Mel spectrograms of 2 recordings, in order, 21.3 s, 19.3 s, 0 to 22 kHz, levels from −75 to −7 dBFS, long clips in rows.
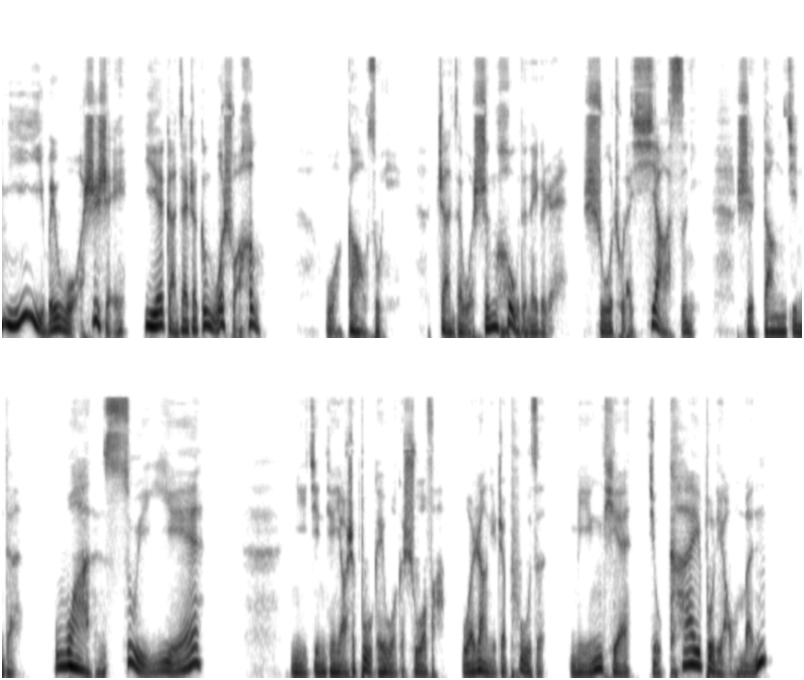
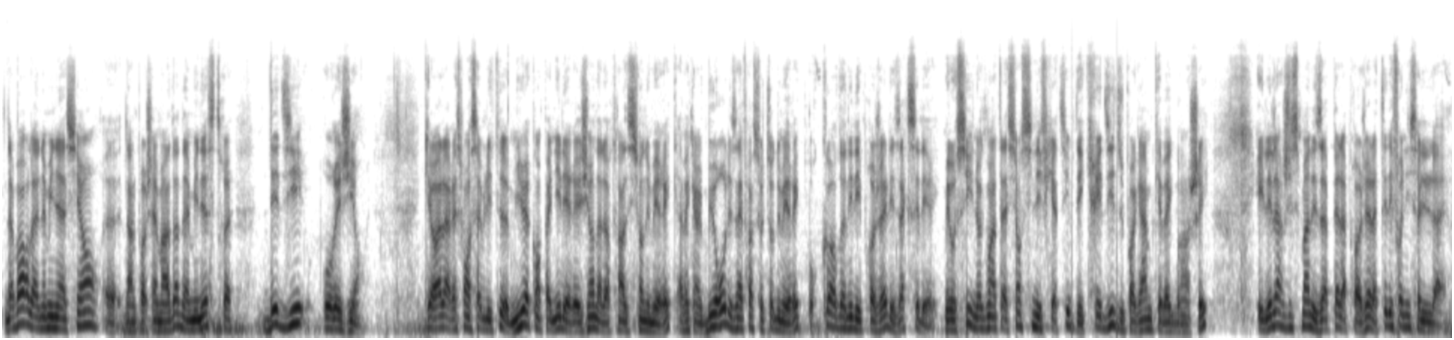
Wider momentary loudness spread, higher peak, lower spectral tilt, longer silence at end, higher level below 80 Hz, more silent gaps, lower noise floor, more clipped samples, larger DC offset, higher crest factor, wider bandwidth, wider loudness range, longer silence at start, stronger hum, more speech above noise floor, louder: first, 12 LU vs 6 LU; first, -2 dBFS vs -6 dBFS; about the same, -5.5 dB/octave vs -5.5 dB/octave; first, 0.45 s vs 0 s; first, -34 dBFS vs -52 dBFS; first, 3.76-3.80 s, 11.18-11.32 s, 13.43-13.48 s, 13.57-13.80 s vs none; first, -66 dBFS vs -40 dBFS; neither; neither; about the same, 18 dB vs 14 dB; second, 11.5 kHz vs 14 kHz; about the same, 4 LU vs 2 LU; about the same, 0 s vs 0.05 s; neither; first, 46 dB vs 20 dB; about the same, -20 LUFS vs -20 LUFS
